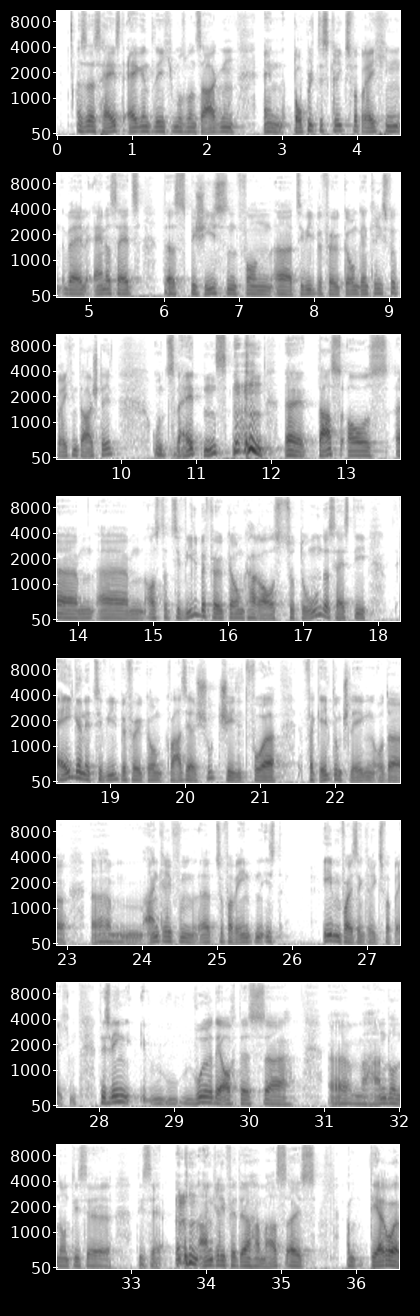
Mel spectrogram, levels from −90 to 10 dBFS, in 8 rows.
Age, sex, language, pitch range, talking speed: 50-69, male, German, 95-115 Hz, 105 wpm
